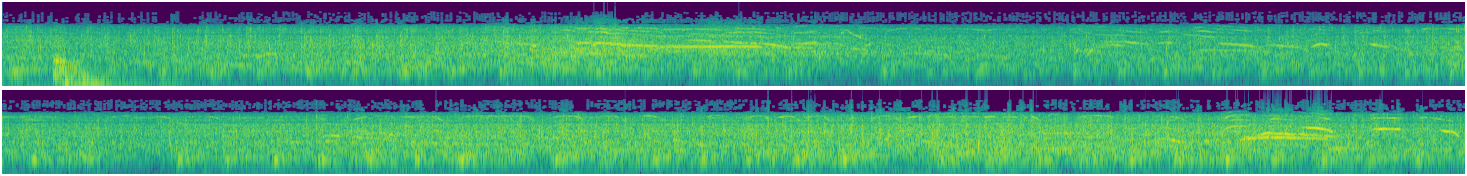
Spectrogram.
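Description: A large crowd gives anticipatory applause as the president enters the room, cheering without pause for about half a minute, a dense, steady roar of clapping with occasional shouts and whoops rising above it.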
